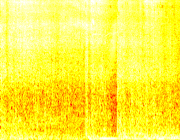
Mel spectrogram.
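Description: Grenade blowing up in DOOM Eternal amid constant loud game combat noise, a deep booming burst with a heavy low rumble near the middle, dense and continuous throughout.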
